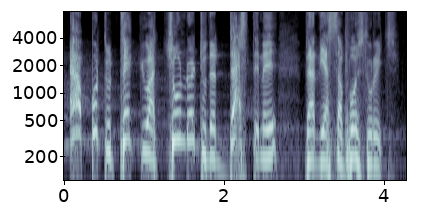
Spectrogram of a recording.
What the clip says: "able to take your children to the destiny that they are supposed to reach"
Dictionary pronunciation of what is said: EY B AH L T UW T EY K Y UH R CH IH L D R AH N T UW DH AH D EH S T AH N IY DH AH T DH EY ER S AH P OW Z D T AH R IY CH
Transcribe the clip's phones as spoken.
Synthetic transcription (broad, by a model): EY B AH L T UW T EY K Y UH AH CH IH L D R AH N T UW DH AH D EH S T AH N IY DH AH T DH EY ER S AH P OW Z T AH R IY CH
